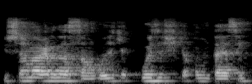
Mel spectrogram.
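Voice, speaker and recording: A male teacher with a fairly high voice gives a chatty online class. He keeps checking in with rhetorical tags. The room around him is echoey. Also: flat delivery, fast.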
